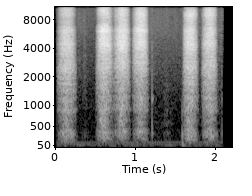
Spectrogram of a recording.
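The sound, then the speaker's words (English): Six loud, breathy sniffs as someone in the role of a giant sniffs the air, in an uneven rhythm: one sniff, then a tight run of three, a short pause and a final pair, with no talking. “Then he starts sniffing the air.”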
